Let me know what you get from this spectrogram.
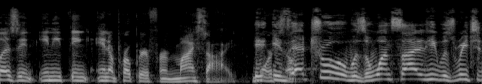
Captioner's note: none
